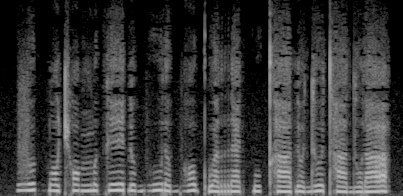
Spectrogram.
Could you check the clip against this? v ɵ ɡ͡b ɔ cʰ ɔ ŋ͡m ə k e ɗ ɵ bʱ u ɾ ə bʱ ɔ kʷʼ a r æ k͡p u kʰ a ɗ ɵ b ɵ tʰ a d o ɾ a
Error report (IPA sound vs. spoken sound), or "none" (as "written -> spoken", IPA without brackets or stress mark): b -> d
